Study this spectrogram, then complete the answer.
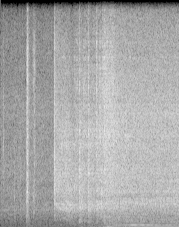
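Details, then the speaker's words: Car jump-started after being connected to a running donor vehicle for three to four minutes: about a second of cranking, then it catches cleanly and settles into a steady, even idle; normal start. "so obviously we got the vehicle fired up"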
